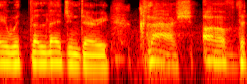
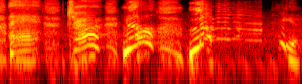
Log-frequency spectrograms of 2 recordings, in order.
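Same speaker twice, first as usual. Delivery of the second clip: put-on drunken screaming and yelling, pitched higher. Voicing a drunk character cheering at the announcement: drunk character screaming.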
